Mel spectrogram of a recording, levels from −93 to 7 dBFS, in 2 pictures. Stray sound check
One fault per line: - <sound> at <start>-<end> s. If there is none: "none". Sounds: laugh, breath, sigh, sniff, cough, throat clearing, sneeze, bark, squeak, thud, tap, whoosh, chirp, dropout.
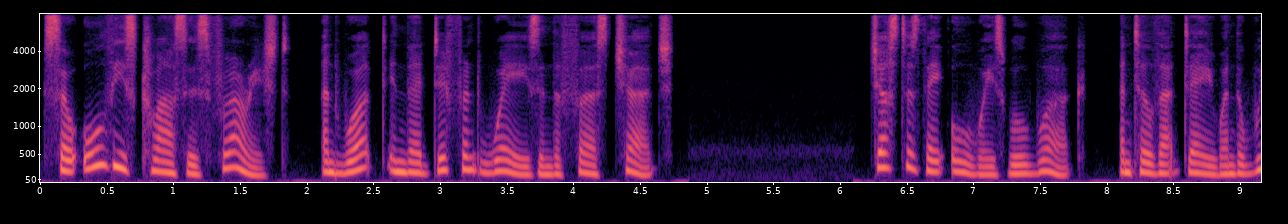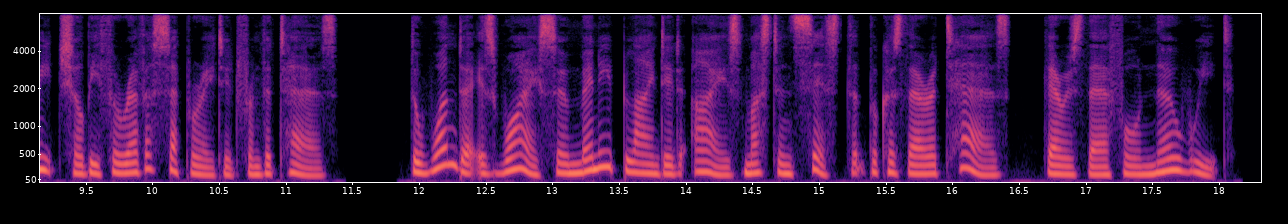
none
